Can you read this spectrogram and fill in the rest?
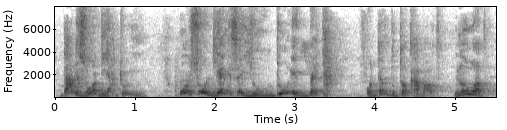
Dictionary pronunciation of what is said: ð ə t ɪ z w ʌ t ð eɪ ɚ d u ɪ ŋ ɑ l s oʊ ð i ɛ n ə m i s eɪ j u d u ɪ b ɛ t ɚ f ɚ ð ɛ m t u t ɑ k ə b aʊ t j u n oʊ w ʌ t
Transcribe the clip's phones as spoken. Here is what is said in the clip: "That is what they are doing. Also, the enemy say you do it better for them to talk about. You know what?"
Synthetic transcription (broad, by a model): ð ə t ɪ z w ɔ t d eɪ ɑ d u ɪ ŋ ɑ n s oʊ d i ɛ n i s eɪ j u d u ɪ b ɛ t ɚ f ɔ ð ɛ m t u t ɑ k ə b aʊ t j u n oʊ w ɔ t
